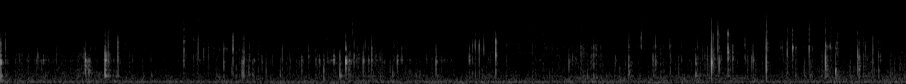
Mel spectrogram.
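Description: A wooden spoon stirs solid wooden beads and acorn pieces in a full wooden bowl, giving quiet, dry clicks and light clattering taps that rise and fall throughout. The knocks are short and bright with no ring, over a steady low hum.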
